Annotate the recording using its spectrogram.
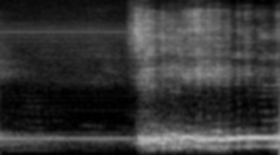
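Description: A man preaching into a microphone through a PA: a brief pause, then about a second in his voice comes back loud, holding one long drawn-out pitch.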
